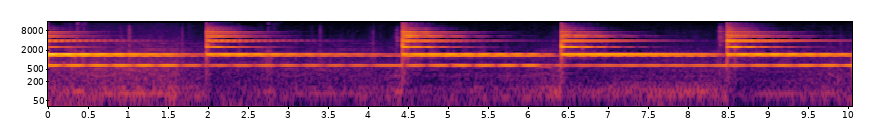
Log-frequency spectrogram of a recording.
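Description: The Amistad's ship's bell, a metal bell engraved "AMISTAD 2000", is struck about every two seconds, four times. Each stroke rings on with a steady tone that runs into the next stroke, and the ringing of a stroke just before carries in at the start.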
